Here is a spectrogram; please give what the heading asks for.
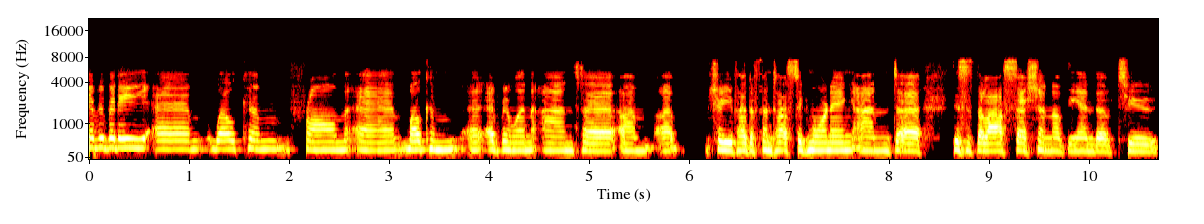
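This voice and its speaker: A woman with an Irish accent chairing an online panel session, introducing the speakers haltingly with many fillers and restarts. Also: fairly low pitch, creaky, no echo, lo-fi sound.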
